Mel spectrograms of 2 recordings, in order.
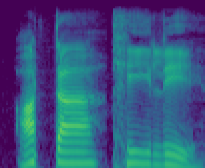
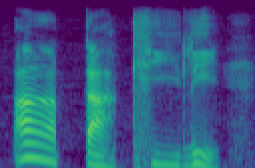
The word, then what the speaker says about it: atakili: Normally you say it like that. Ata. You kind of elongate that yeah, the first one. So you say atakili. That's how you say it. You don't just say atakili.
